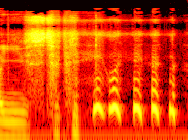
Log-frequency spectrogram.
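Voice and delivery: high, slow giggling jeer; mock the creature through a laugh; laughing taunt. Real, not acted. Gamer jeering at the retreating alien, laughing and high.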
